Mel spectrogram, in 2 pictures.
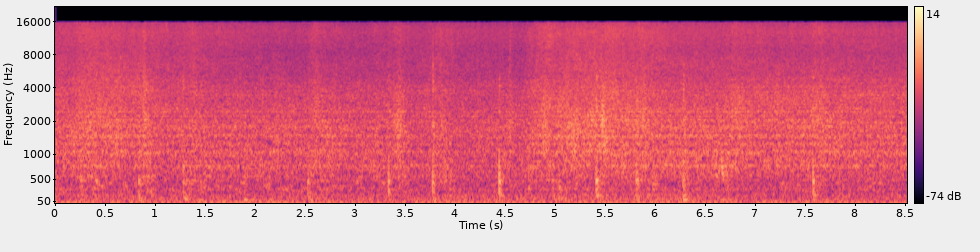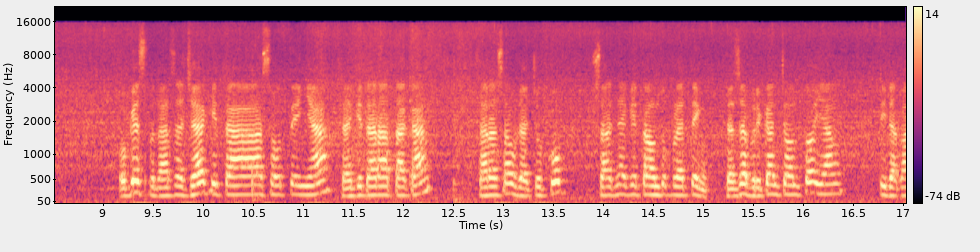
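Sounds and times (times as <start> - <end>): spatula scraping a wok: 0.0 - 8.2
beef sizzling in a wok: 0.0 - 17.0.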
